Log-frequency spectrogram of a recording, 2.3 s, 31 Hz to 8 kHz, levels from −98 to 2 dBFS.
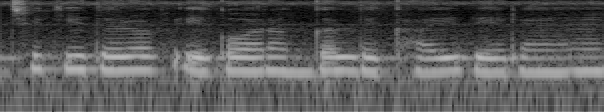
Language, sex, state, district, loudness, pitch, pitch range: Hindi, female, Uttar Pradesh, Varanasi, -33 LUFS, 230 Hz, 225-240 Hz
